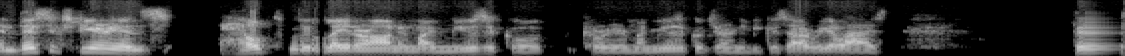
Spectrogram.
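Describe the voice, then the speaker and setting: Lively intonation and a fairly quick pace, broken by long, frequent pauses, come in a Czech accent. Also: man, medium pitch for a man. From Czech Republic. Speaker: jazz musician. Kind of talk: interview. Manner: halting.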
